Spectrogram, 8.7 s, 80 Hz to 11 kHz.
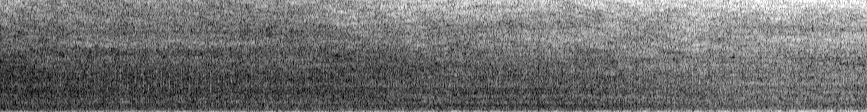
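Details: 2006 Ford F-150 5.4L 3V Triton with a remanufactured engine, almost 300,000 miles, codes P2195/P2197 stuck lean. The hot idle rumbles unevenly with a lumpy, laboring beat and a faint hiss: a large vacuum leak leaning it out beyond what the PCM can correct.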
